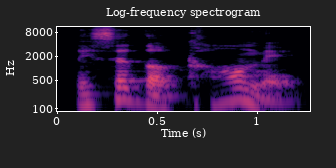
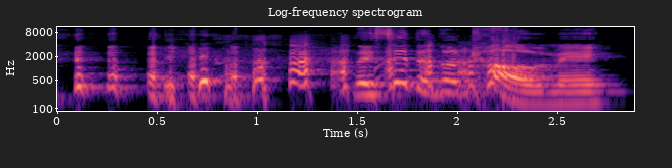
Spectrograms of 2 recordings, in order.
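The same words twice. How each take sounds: First: Soft, understated disappointment; dejected. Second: High, drawn-out wail through laughter; laughing mock wail. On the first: Acted. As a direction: report the letdown quietly. Dejected actor reports failed audition. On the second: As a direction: stretch the letdown into a laughing whine. Replays dejected line, laughing.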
